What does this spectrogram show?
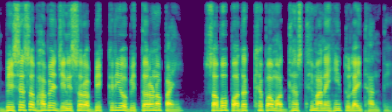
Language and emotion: Odia, neutral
